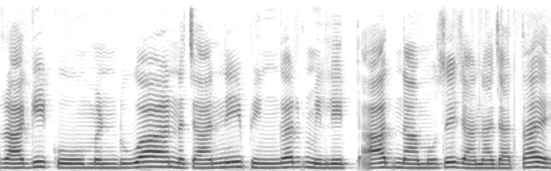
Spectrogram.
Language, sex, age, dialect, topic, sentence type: Hindi, female, 18-24, Awadhi Bundeli, agriculture, statement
